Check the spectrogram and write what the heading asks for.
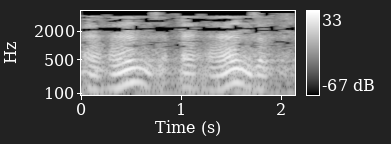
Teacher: هنا التسهيل، وإحنا قلنا التسهيل عبارة عن تحويل الهمزة إلى بين الهمزة والألف بين الاثنين، يعني قريبة من الهاء بس مش مخرج الهاء، قريبة منها، فتقول أأنذر.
